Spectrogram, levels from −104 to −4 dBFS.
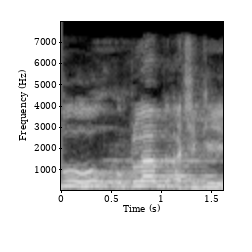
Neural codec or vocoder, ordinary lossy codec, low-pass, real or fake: none; AAC, 48 kbps; 7.2 kHz; real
